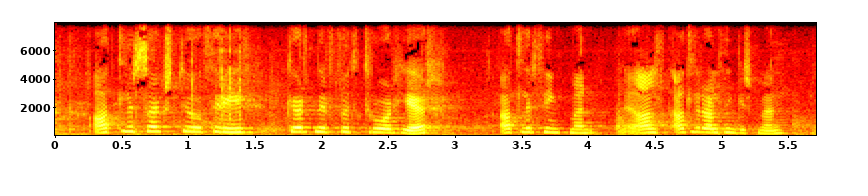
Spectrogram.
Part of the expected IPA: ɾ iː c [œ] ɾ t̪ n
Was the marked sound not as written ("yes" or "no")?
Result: no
